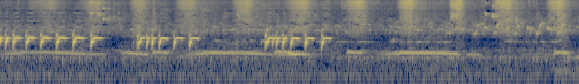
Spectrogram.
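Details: Strongly singing local zebra dove: three quick phrases of rapid, bouncy staccato coos, around six notes each, in the first half, then only a steady low hum and faint background chirps.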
